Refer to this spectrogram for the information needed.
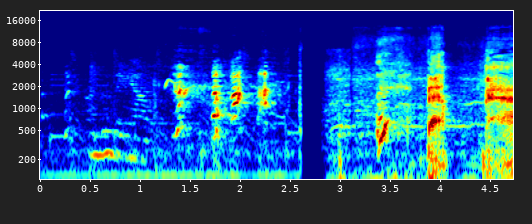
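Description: Several loud, drawn-out belches with music in the background; repeated burping.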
